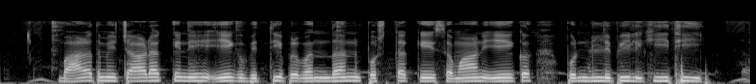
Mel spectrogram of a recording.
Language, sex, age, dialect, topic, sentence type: Hindi, male, 18-24, Kanauji Braj Bhasha, banking, statement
